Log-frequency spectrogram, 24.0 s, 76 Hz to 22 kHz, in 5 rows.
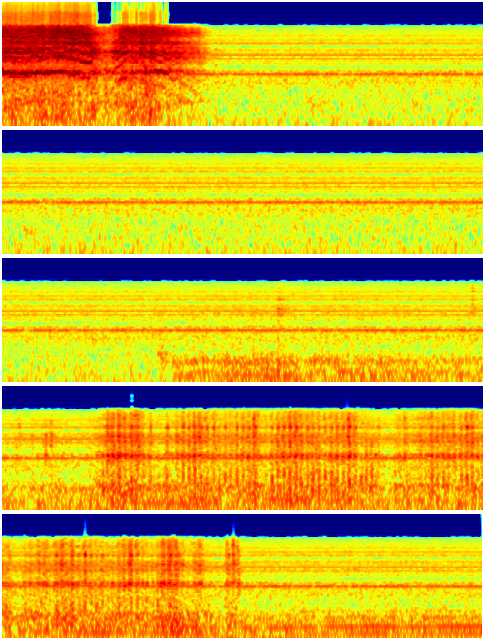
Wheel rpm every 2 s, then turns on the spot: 140, 0, 0, 0, 0, 0, 0, 10, 20, 20, 20, 0.
14-22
